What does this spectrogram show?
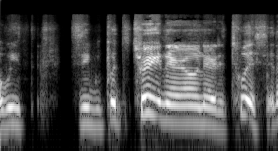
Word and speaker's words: Trillionair: We just pronouncing it trillionaire. It ain't even spelled the same thing.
